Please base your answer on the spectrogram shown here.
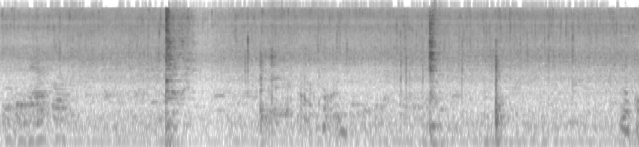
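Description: Garlic sizzles quietly in a pot, with a steady low frying hiss broken by a few sharp scrapes and knocks as it is stirred.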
